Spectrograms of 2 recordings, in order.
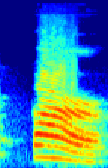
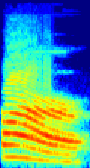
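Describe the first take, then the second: First: It is said in an American accent. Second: It is said in an American accent.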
